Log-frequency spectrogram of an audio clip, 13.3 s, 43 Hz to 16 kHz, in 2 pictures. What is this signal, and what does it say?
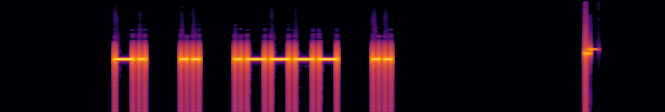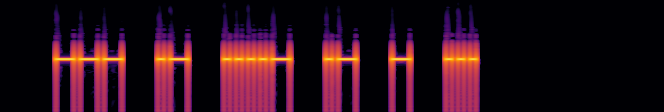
Morse code, heard as a keyed tone, about 20 wpm, spaced as for 15 wpm, 700 Hz. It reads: NI1I OA4ATS
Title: 055 Lesson 10g - Letter r - Call Signs 20wpm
